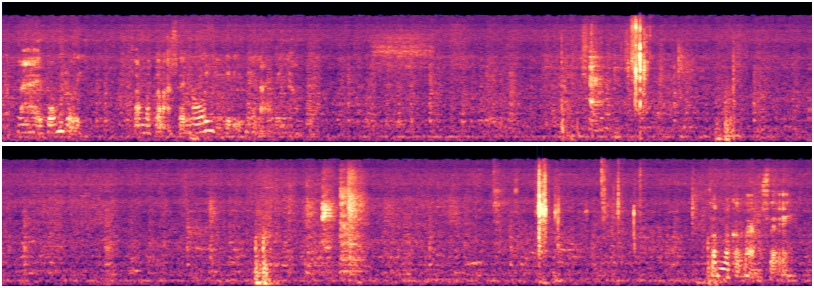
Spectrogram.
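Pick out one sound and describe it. A plastic ruler knocks and slides on paper.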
